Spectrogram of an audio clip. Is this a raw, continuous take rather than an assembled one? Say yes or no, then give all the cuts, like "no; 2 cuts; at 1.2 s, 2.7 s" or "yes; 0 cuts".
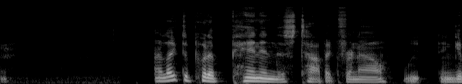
yes; 0 cuts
